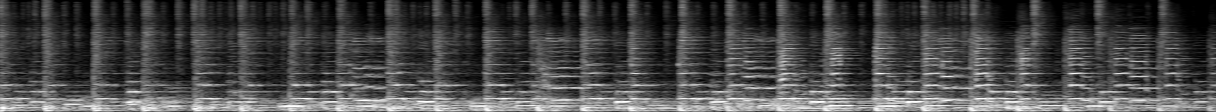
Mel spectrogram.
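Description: Jazz-fusion band playing: a quick run of electric guitar notes over a drum kit.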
